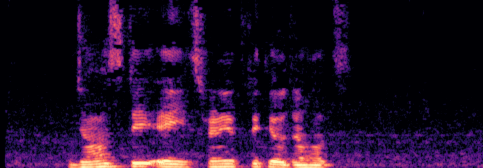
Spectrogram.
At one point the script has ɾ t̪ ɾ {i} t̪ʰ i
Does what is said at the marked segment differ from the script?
no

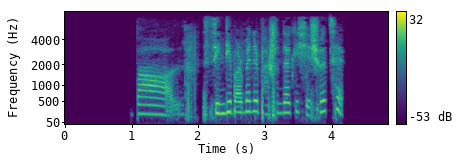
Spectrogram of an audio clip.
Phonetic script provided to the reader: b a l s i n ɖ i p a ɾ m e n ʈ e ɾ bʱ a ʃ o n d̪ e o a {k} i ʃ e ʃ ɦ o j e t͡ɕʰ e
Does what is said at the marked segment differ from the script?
no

